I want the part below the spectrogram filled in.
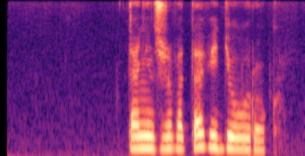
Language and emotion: Russian, neutral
